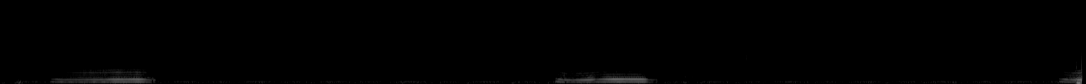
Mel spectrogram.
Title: Boo is really starting to snore pretty good!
